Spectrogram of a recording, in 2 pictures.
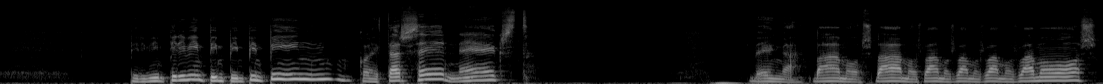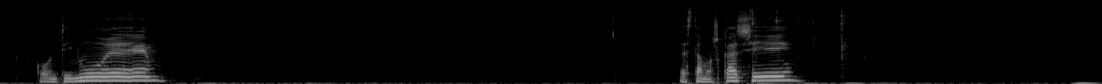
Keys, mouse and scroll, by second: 4.5 click, 11.8 click, 18.8 ctrl+l, 19.4 Return.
